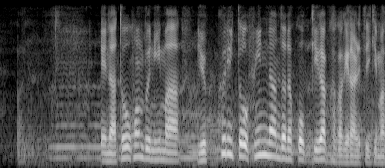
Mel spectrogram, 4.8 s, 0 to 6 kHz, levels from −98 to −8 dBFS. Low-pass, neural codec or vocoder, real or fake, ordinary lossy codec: 5.4 kHz; codec, 24 kHz, 6 kbps, HILCodec; fake; none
